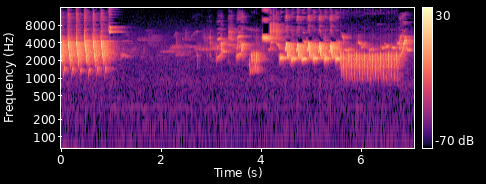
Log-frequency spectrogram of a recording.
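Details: In Poland's Rawka river valley a common nightingale sings a fast train of loud repeated notes, pauses, then adds jumbled chirps and a rapid buzzy rattle.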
